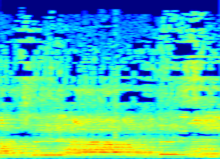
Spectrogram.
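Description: A choir singing a hymn, holding long notes.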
